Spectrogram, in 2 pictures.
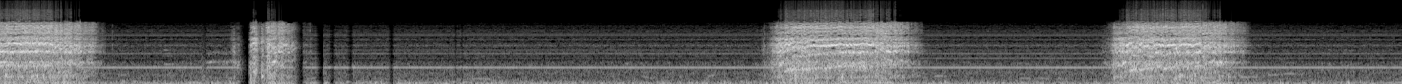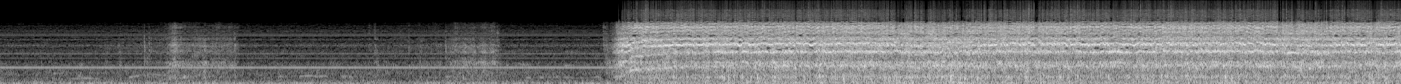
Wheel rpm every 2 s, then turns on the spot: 60, 20, 0, 30, 70, 80, 0, 10, 0, 30, 210, 230, 220, 230.
14-16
